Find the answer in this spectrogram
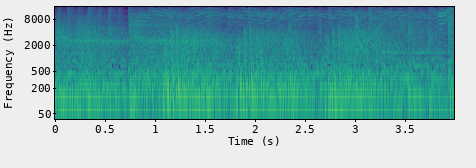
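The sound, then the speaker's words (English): A stinger or chaff grenade goes off in a video game: dense, noisy crashing and clattering bursts that run without pause, with a sharp change partway through. “So I'm gonna go ahead and throw out another stinger or another chaff grenade.”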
